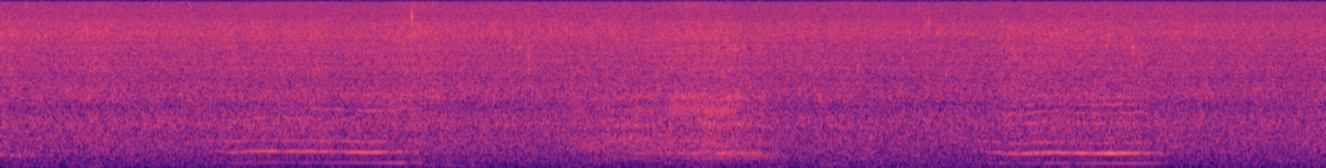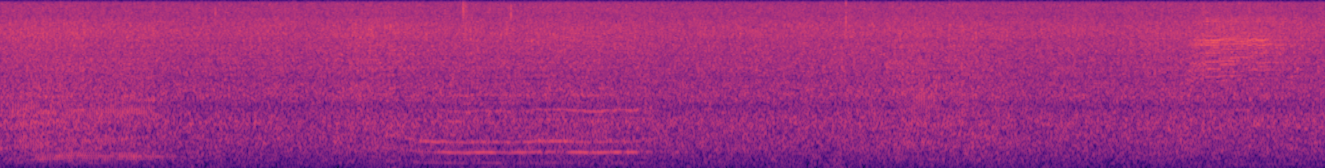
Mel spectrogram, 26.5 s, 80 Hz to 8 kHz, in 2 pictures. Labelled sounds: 25.2	26.0	humpback whale, 2.6 to 4.0 kHz

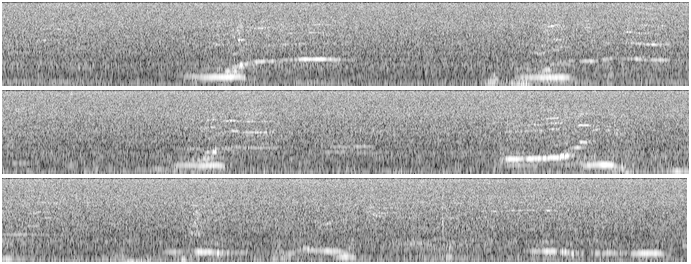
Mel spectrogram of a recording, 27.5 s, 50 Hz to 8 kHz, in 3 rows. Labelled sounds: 3.3	4.4	humpback whale, 0.80 to 3.4 kHz
7.7	8.0	humpback whale, 0.80 to 0.93 kHz
8.3	8.9	humpback whale, 0.86 to 3.0 kHz
11.5	12.7	humpback whale, 0.80 to 2.9 kHz
13.5	14.1	humpback whale, 0.93 to 1.0 kHz
15.6	17.1	humpback whale, 2.2 to 3.2 kHz
18.2	18.7	humpback whale, 0.93 to 1.0 kHz
23.3	23.5	humpback whale, 2.1 to 2.5 kHz
25.1	25.5	humpback whale, 2.6 to 2.8 kHz

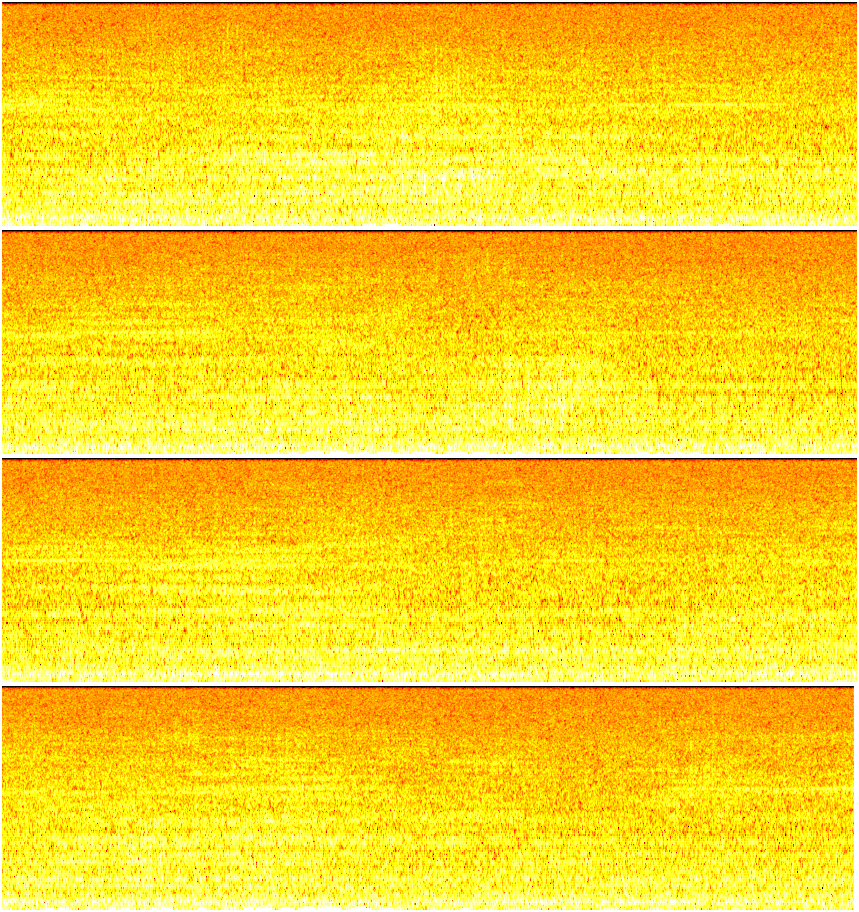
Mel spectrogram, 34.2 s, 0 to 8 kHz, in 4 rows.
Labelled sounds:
11.7	12.0	vessel noise, 1.5 to 1.8 kHz

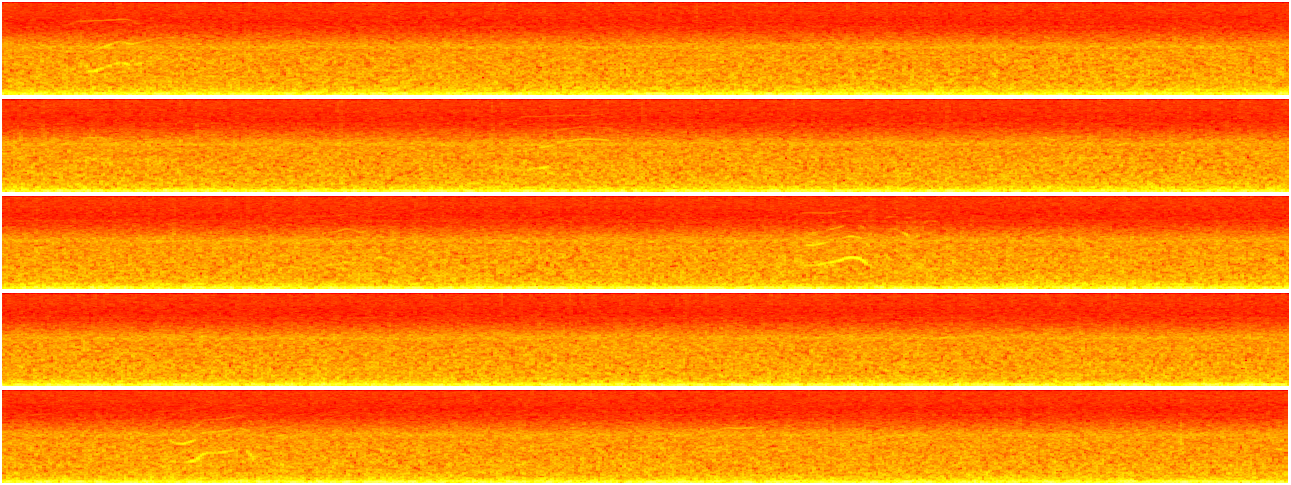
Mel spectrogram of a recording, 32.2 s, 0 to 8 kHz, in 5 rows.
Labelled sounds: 0.0	1.1	killer whale, offshore, 0.51 to 8.0 kHz
8.3	10.4	killer whale, offshore, 0.65 to 4.8 kHz
16.3	17.7	killer whale, offshore, 0.34 to 5.2 kHz
26.0	27.6	killer whale, offshore, 0.39 to 2.1 kHz

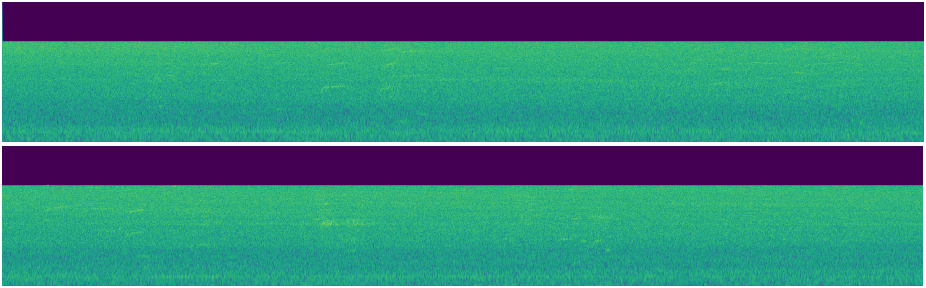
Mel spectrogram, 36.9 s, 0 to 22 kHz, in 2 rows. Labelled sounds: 6.3	6.8	killer whale, southern resident, 1.0 to 2.2 kHz
30.2	30.6	killer whale, southern resident, 0.97 to 3.5 kHz

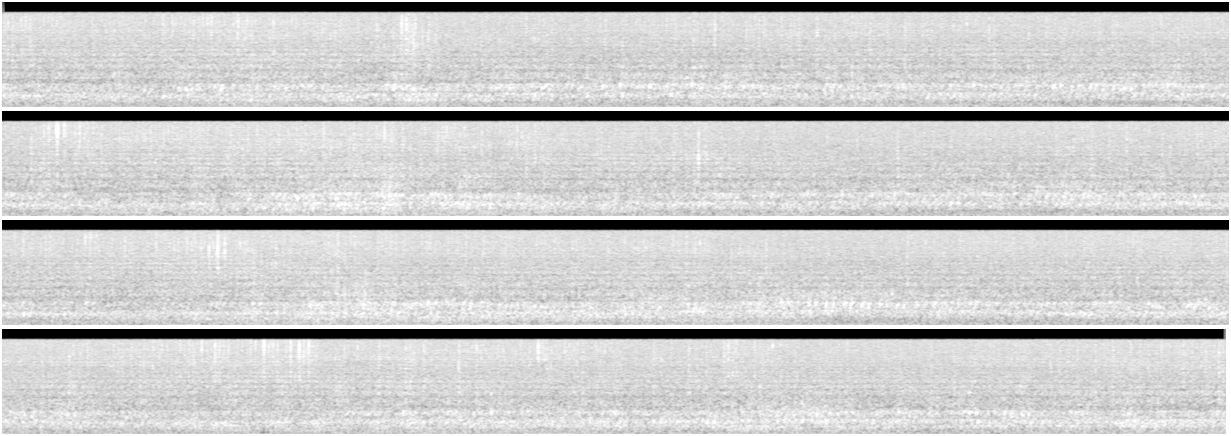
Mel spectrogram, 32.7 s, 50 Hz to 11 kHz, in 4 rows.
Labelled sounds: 11.2	11.4	vessel noise, 1.2 to 1.4 kHz

